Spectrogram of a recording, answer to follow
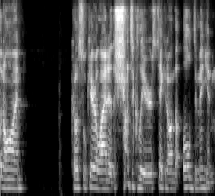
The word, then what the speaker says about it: Chanticleer: Old Dominion Monarchs, Chanticleer. That's how you have to say it. You gotta really pronounce the sha.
